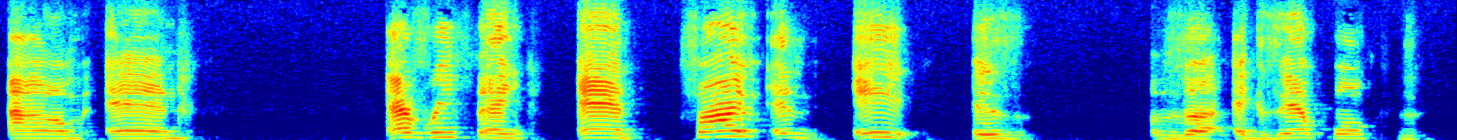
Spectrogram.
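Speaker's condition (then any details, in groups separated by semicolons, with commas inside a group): Aphasia after stroke; over a year since stroke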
